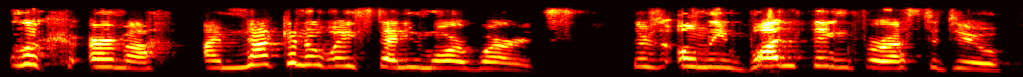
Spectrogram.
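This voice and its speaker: A woman's voice: high-pitched, normal speed, a bit bright, dry recording. A woman playing a sensible, exasperated roommate with a sardonic, dramatic delivery in old-time radio comedy. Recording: dull lo-fi radio-style recording.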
